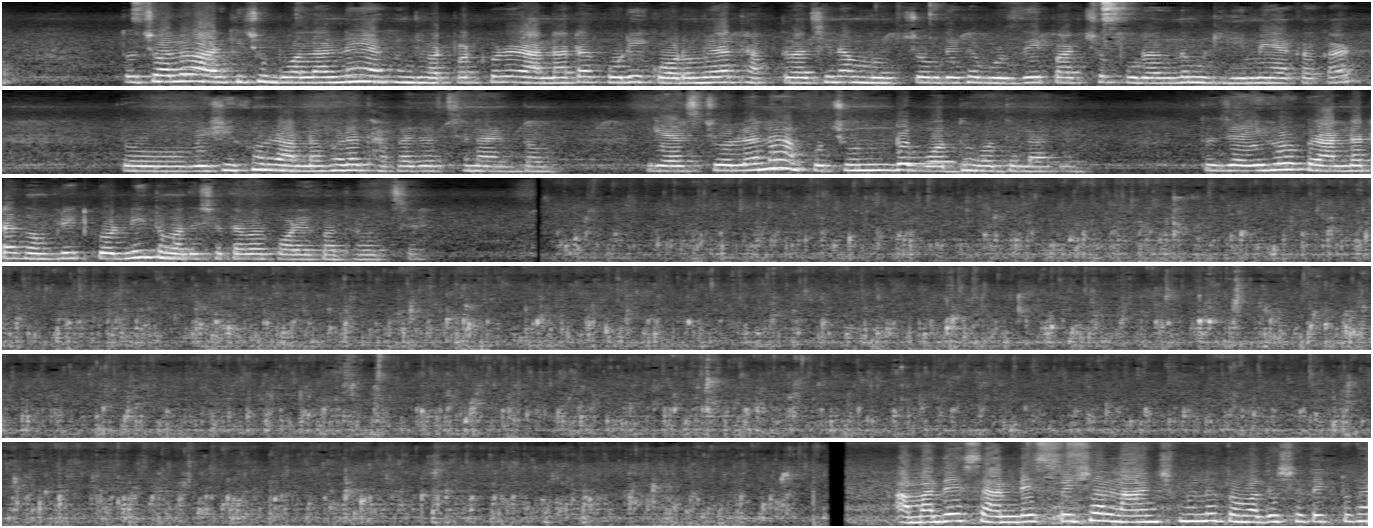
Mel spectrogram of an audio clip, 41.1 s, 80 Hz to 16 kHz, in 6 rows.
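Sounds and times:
curry bubbling and popping: 16.4 - 38.4.

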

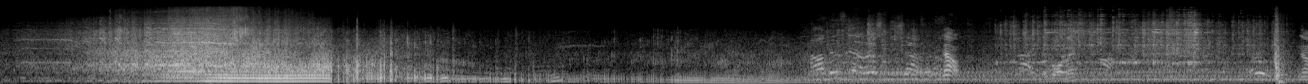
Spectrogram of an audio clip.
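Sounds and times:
rally car engine at high revs: 0.0 - 10.2
exhaust crackles and pops: 3.3 - 6.8.

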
